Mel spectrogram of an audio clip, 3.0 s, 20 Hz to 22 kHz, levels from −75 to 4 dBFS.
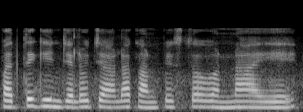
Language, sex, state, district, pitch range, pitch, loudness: Telugu, female, Telangana, Mahabubabad, 205-220 Hz, 210 Hz, -17 LUFS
